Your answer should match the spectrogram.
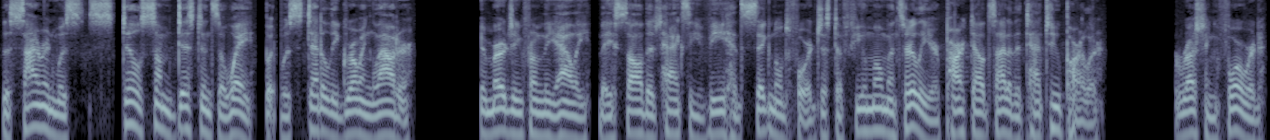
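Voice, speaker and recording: A man's voice: on the low side, moderate pace, mellow, no echo. A man reading scripted fiction as an audiobook narrator.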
